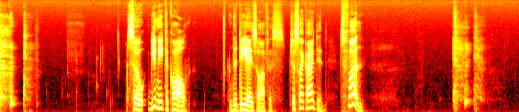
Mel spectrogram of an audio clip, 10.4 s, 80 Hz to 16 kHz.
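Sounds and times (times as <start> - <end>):
person coughing forcefully: 0.0 - 0.8, 9.1 - 9.8
speech: 2.6 - 3.8, 4.6 - 7.4.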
